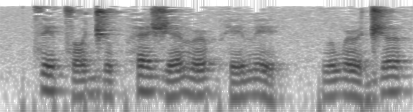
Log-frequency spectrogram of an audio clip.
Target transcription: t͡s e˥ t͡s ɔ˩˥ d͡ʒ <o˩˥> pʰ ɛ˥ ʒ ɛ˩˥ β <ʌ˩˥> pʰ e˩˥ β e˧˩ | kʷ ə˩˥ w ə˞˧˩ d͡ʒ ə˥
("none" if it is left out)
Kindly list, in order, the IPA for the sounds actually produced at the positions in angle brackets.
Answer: o˧˩, ə˞˩˥

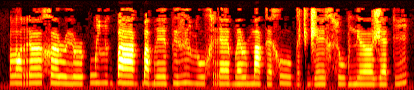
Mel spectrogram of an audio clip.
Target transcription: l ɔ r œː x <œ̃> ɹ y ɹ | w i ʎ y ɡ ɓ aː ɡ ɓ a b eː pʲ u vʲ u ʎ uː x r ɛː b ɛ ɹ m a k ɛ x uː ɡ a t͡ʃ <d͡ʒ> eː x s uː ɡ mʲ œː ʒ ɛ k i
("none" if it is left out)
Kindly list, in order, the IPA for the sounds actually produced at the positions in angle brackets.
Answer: œ, d͡ʒ

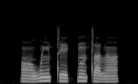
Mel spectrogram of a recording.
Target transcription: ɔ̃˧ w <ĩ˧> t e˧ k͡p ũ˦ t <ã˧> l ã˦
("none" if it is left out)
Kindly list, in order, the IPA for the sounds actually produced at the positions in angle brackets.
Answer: ĩ˦, a˧

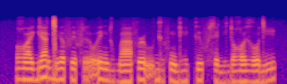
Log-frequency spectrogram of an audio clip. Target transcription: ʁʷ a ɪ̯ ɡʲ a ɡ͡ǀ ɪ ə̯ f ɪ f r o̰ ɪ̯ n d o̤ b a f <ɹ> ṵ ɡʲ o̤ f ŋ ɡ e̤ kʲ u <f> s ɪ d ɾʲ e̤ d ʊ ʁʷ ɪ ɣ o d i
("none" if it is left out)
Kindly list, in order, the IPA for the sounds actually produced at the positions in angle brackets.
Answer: ɹ, f

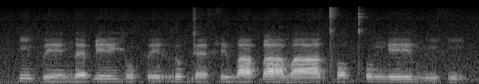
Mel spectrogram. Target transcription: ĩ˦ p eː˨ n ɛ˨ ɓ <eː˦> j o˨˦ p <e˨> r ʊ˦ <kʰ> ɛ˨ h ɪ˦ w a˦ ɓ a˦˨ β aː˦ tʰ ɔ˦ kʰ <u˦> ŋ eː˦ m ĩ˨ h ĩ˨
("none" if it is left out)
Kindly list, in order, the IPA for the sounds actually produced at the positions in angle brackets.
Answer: eː˦, e˨, ɡ, o˦

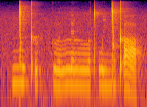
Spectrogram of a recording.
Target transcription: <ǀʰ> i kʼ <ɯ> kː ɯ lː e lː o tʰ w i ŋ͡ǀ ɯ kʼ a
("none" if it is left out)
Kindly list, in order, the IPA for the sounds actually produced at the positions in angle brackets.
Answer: ŋ͡ǀ, ɯ

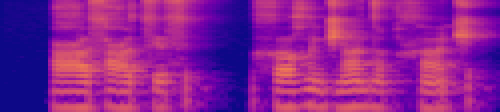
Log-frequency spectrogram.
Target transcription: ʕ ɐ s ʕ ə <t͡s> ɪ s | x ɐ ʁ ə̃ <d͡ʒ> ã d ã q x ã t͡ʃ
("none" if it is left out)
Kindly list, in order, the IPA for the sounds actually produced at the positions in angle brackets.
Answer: t͡s, d͡ʒ

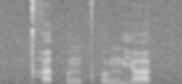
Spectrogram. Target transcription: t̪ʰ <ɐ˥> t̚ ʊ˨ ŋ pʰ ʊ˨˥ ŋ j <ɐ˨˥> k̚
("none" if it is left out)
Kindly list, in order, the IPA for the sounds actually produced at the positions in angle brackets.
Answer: ɐ˥, ɐ˨˥

